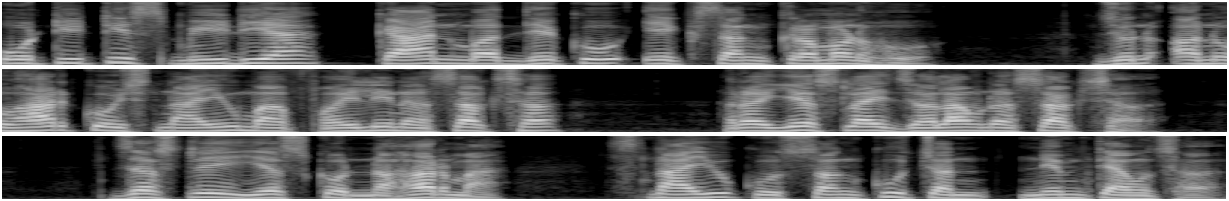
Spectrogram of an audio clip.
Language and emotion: Nepali, neutral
